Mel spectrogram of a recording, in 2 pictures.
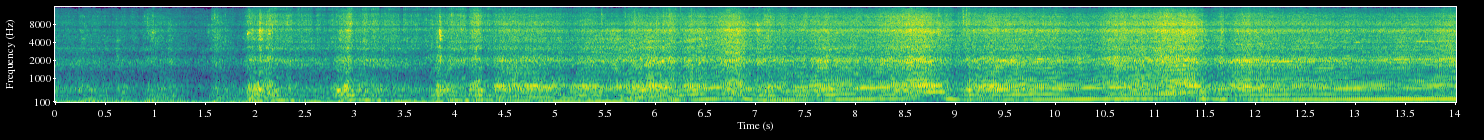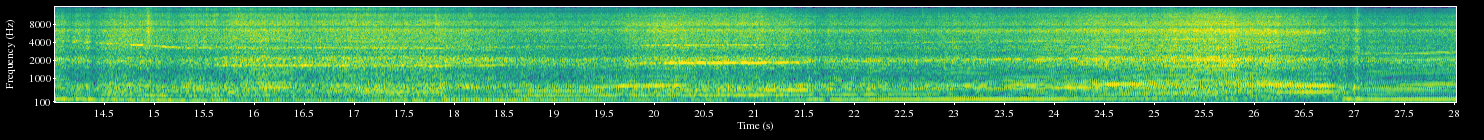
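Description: A Škoda 130 L race car's rear-mounted four-cylinder engine, heard from inside the cabin, revving hard under full acceleration. Its pitch rises and drops with a string of quick gear changes in the first fifteen seconds, then it pulls steadily at high speed with slowly rising revs.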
